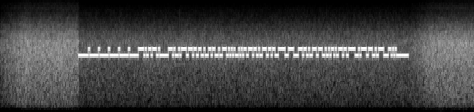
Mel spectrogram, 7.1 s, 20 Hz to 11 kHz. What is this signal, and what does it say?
RTTY (50 baud, 450 Hz shift), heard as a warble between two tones, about 2300 Hz centre, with radio static. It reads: HE PLAYS ALTO AND TENOR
